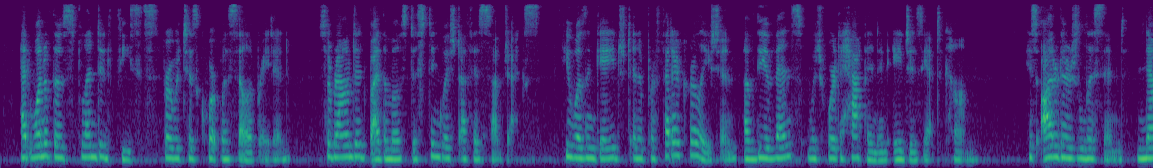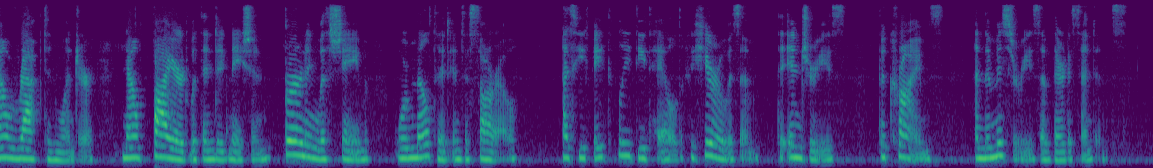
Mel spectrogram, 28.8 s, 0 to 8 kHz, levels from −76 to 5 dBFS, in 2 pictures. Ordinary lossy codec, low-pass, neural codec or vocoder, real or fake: MP3, 64 kbps; 7.2 kHz; none; real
